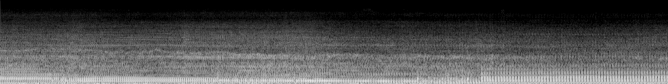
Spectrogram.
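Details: Yamaha WR250X supermoto on test ride after fixing cutting out under full throttle: the single revs up crisply and holds steady under throttle, clean pitch rise at the shift, no hesitation.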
